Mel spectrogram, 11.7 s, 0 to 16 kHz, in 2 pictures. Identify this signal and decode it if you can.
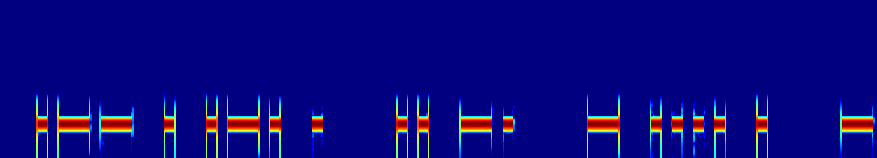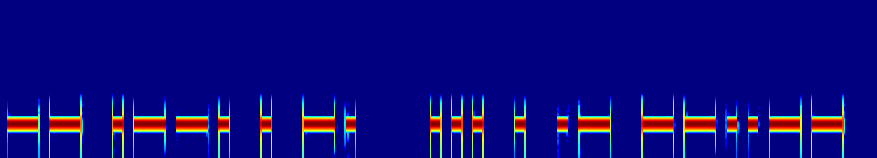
Morse code, heard as a keyed tone, about 17 wpm, 700 Hz. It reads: WERE IN THE OPEN SEA,
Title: Sentences from Top 1200 Words 17wpm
